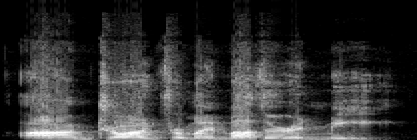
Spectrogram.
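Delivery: put-on a boy speaking up nervously.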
